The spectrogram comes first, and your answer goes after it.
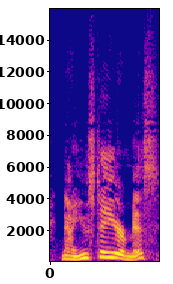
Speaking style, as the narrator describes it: he panted

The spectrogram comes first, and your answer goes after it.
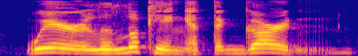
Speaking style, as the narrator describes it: growled Nigel

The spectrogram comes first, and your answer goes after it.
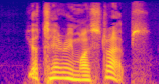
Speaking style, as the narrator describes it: cried the officer

